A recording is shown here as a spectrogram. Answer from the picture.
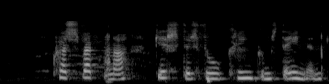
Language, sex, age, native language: Icelandic, female, 11, Icelandic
